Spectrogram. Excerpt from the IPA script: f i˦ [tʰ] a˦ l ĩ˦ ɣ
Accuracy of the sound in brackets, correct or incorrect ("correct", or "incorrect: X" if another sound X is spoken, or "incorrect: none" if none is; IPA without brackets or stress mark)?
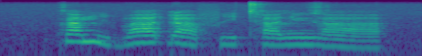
correct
